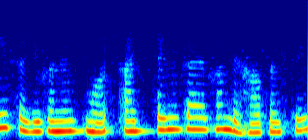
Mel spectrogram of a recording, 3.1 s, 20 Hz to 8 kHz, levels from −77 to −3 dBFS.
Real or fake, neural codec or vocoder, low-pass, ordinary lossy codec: fake; codec, 24 kHz, 0.9 kbps, WavTokenizer, medium speech release version 1; 7.2 kHz; AAC, 16 kbps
